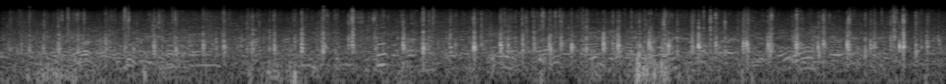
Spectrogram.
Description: A horse is trotting. People are speaking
